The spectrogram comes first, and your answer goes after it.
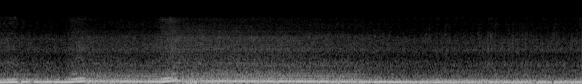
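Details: Ultima GTR with American V8, warmed to operating temperature with temp gauge misreading about 60 degrees: fast, steady drone with a couple of quick blips, never dropping to a low lope; idle set too high.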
